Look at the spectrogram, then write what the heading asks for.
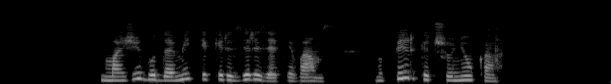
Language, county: Lithuanian, Panevėžys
